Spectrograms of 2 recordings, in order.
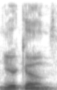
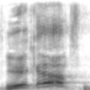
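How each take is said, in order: First: Said in the usual way. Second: High, loud call rising at the end; sudden loud warning. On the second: Real, not acted. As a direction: call it out higher and louder. Repeats the warning, suddenly raised.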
